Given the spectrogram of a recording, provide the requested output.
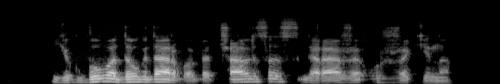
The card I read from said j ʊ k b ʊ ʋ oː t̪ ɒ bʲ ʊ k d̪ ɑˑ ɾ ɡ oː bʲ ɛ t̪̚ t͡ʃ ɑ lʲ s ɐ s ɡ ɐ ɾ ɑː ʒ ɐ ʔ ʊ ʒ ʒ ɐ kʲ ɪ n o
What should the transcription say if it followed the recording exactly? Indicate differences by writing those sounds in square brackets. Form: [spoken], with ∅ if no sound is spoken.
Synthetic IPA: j ʊ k b ʊ ʋ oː [d̪] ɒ [∅] ʊ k d̪ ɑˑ ɾ [b] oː bʲ ɛ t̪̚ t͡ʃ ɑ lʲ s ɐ s ɡ ɐ ɾ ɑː ʒ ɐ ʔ ʊ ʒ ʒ ɐ kʲ ɪ n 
